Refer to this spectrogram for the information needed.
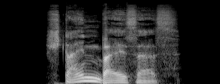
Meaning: genitive singular of Steinbeißer
- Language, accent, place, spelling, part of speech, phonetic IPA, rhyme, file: German, Germany, Berlin, Steinbeißers, noun, [ˈʃtaɪ̯nˌbaɪ̯sɐs], -aɪ̯nbaɪ̯sɐs, De-Steinbeißers.ogg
